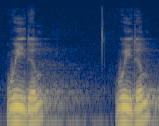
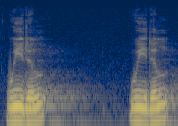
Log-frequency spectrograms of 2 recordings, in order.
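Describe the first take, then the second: The two takes are said the same way.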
